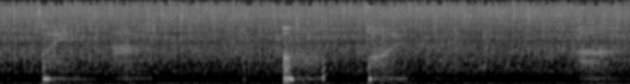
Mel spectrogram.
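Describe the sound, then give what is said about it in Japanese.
A small stream trickles softly and steadily, with a few brief louder splashes or drips standing out now and then against the gentle running water. “こうやって小川でちょっとだけ涼んだだけでもだいぶ涼しくなりましたか？”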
